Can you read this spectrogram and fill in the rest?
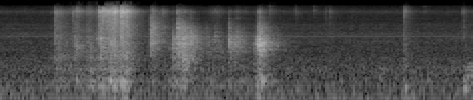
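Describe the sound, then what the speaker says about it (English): Tarot cards being shuffled by hand, a few quick riffling flutters and papery snaps in short bursts near the mic, then quiet. "One more shuffle."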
